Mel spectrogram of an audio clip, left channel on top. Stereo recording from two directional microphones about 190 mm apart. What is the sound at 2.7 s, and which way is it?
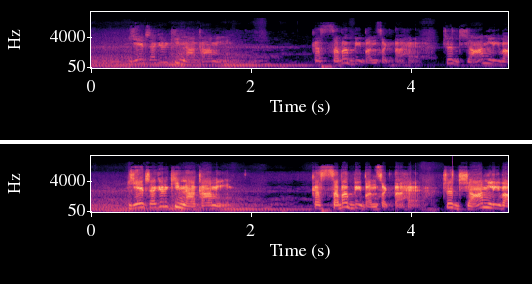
Speech, 90° right.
